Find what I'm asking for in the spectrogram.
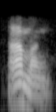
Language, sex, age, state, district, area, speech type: Tamil, male, 60+, Tamil Nadu, Erode, rural, conversation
